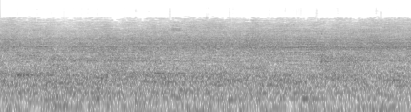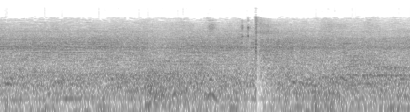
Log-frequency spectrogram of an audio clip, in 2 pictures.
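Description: Steady gym background din: a dense rumbling wash of noise with indistinct voices mixed in, and one sharp click about ten seconds in.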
